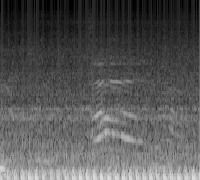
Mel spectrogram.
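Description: Honda motor scooter's engine idling with a steady, fast pulsing beat. A brief voice sounds about a second in.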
